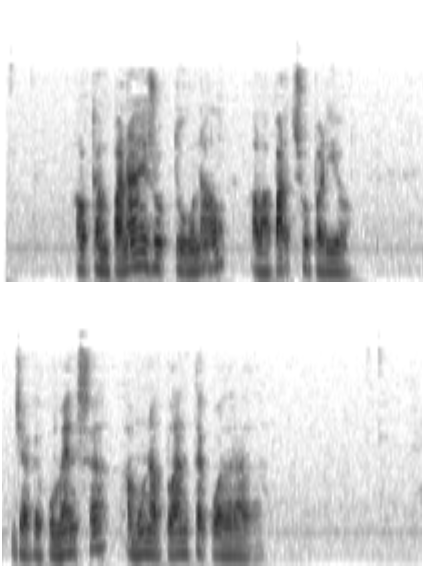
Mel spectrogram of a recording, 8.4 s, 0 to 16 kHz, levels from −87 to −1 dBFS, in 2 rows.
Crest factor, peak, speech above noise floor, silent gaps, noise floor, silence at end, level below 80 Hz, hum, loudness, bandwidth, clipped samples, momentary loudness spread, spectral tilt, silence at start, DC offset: 24 dB; 0 dBFS; 39 dB; none; -61 dBFS; 1.6 s; -58 dBFS; none; -23 LUFS; 7.8 kHz; under 0.1%; 11 LU; -5.5 dB/octave; 0.75 s; under 0.1%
